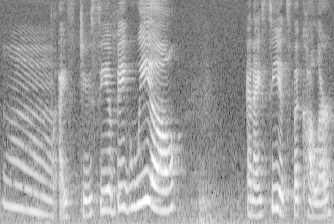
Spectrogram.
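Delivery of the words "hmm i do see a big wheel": usual speaking voice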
